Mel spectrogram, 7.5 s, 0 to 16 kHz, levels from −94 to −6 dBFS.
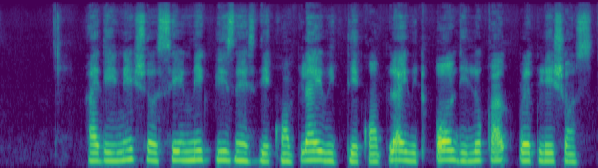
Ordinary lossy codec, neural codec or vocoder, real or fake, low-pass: none; codec, 44.1 kHz, 3.4 kbps, Pupu-Codec; fake; 14.4 kHz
